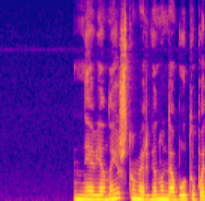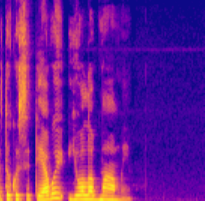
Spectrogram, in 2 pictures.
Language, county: Lithuanian, Vilnius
